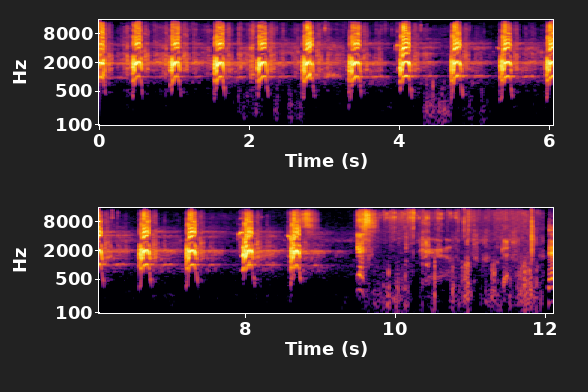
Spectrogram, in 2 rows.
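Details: Two dogs in protection training, taught to bark on cue at a ball as the first stage of alerting work: sharp, even barks repeated about every 0.6 seconds for nine seconds, then looser barking mixed with a man speaking.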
